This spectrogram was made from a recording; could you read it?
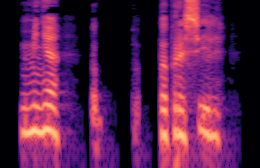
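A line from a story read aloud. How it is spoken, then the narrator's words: Barely audible. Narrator (Russian): еле слышно произнесла она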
